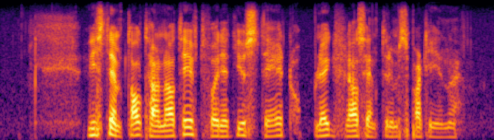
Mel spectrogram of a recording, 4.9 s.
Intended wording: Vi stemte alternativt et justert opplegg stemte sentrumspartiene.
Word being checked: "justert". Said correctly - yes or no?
yes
